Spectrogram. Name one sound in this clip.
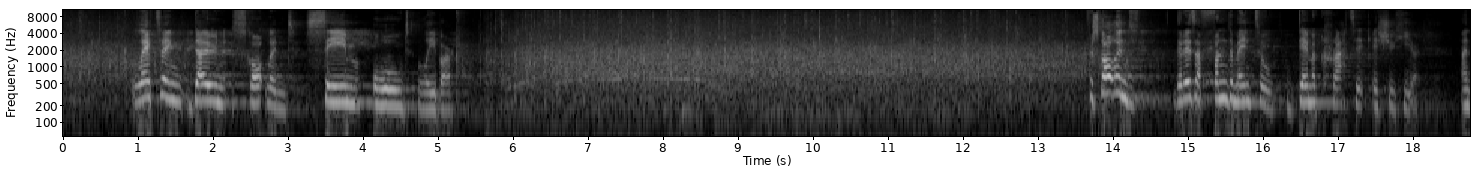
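A woman speaks with emphasis through a microphone in a large hall.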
